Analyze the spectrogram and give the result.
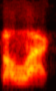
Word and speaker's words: Aehlex: It's Alex. And the way I get people to remember it these days is that aliens eat humans, Lex. it's spelled A-E-H-L-E-X, and no one's ever...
